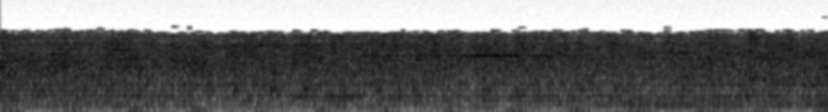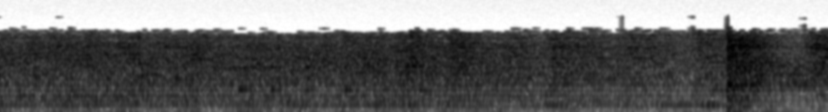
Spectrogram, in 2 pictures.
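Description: Continuous din of many people across the apartment towers clapping, beating steel plates and ringing bells, with a steady beat about three times a second and a long held tone for several seconds midway. A sudden loud bang near the end.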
